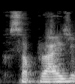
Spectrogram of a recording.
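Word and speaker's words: surprise: देख रही थी वो सरप्राइज या सरप्राइज भी पढ़ते हैं आर जो उसको साइलेंट कर देते हैं आश्चर्य होता है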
